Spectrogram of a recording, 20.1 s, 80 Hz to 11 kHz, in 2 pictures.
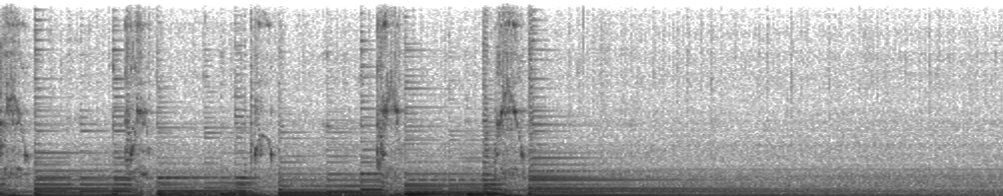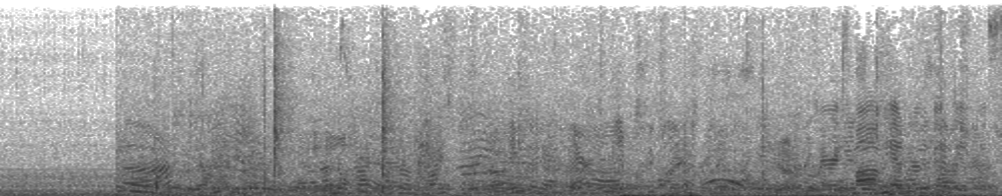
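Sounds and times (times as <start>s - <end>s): acoustic guitar strummed chords: 0.0s - 12.5s.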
